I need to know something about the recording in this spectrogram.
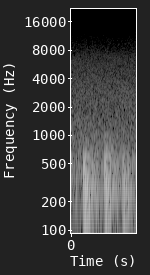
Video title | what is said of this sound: Stud finder | Now that sounds like a stud right there, and then it goes hollow again.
